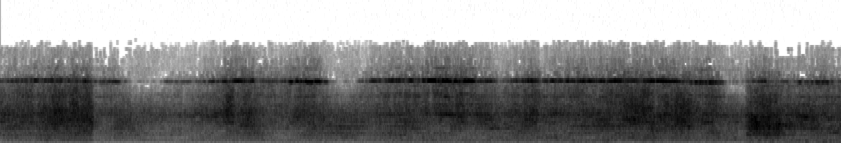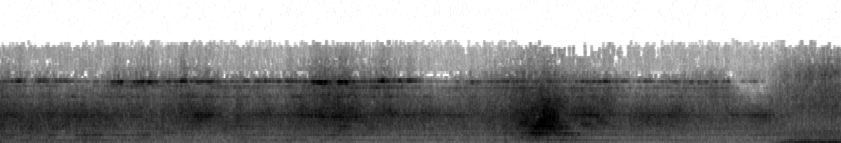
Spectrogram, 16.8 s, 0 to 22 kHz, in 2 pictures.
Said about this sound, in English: It was kind of an odd feeling, because they covered the actual takeoff of the Spirit of 76, and we were on the plane watching the TV covering the takeoff, which was sort of fascinating.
